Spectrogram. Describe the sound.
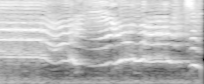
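A person's voice imitating a TV actress's scream: a sustained, high, wavering shriek with sliding pitch, loud and continuous for about two seconds.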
